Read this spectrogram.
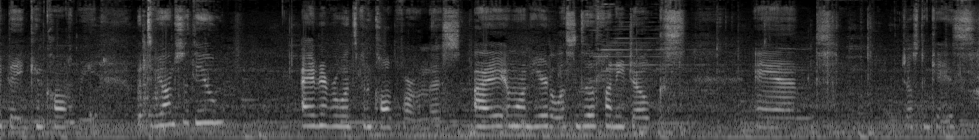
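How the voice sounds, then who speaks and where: Casting: chatty, informal woman, high voice, casual backstage vlogger, music underneath. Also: poor audio. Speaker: theatre dresser vlogging backstage. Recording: music behind the voice.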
